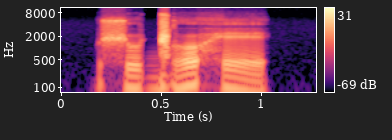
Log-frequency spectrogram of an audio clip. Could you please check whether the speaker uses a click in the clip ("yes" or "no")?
yes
